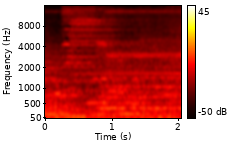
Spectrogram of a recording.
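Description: Experimental electronic noise music: layered synthesizer drones, several steady tones held at different pitches, some high, over a dense, noisy low rumble.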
